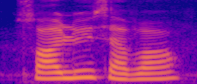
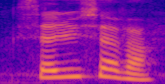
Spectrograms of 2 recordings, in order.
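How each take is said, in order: First: "Salut, ça va?" with a heavy, dark emphatic S in "Salut" and "ça"; exaggerated emphatic letter. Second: Said in the usual way. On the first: Shown as a demonstration. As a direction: lean hard on the emphatic S sounds in "Salut, ça va?". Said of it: "et que là, j'ai un peu exagéré". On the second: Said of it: "vous avez entendu que là, j'ai parlé normalement".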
